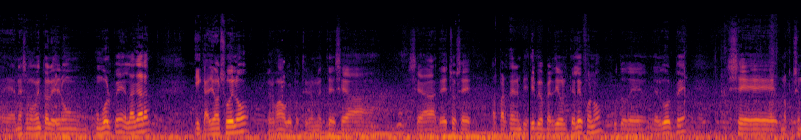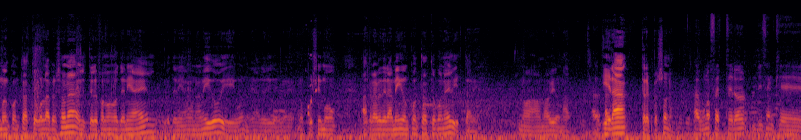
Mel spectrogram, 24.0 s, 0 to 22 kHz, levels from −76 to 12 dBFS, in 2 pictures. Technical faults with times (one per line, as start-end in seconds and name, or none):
0.83-0.86 corrupt frame decoded
4.23 corrupt frame decoded
6.86 corrupt frame decoded
7.92-8.01 corrupt frame muted
16.60-16.70 corrupt frame decoded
